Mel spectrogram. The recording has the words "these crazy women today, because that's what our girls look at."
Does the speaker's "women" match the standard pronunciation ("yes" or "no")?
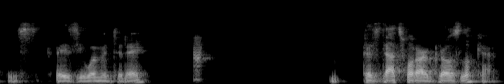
yes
